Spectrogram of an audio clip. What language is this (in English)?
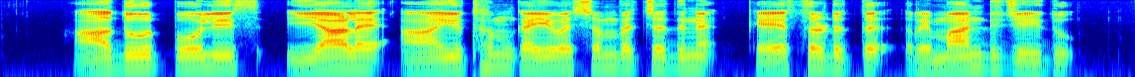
Malayalam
